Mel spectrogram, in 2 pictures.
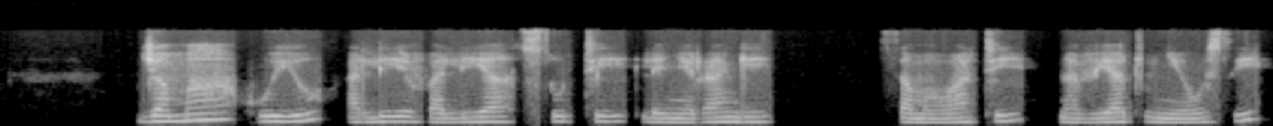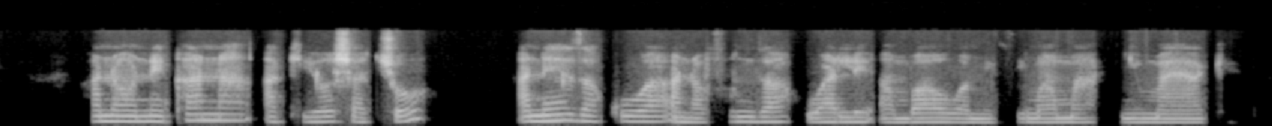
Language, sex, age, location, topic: Swahili, female, 36-49, Kisumu, health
